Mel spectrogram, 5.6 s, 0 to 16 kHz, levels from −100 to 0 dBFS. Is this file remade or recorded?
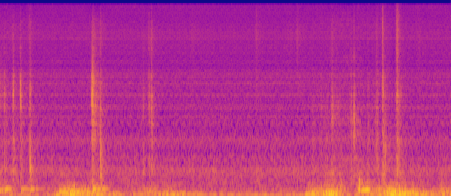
remade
